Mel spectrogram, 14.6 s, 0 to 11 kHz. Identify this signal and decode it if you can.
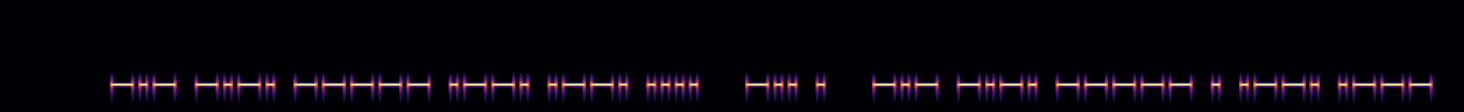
Morse code, heard as a keyed tone, about 17 wpm, 700 Hz. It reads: KC0PPH DE KC0EPJ
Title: USA Callsign DE Callsign 17wpm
